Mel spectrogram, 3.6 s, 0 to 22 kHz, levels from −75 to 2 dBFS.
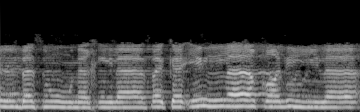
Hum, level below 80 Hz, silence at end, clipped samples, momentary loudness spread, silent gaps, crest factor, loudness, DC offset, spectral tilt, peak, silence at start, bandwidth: none; -58 dBFS; 0 s; under 0.1%; 5 LU; none; 16 dB; -17 LUFS; under 0.1%; -8 dB/octave; -2 dBFS; 0 s; 5.4 kHz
